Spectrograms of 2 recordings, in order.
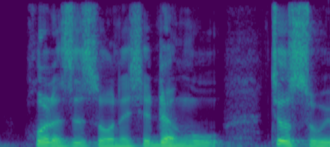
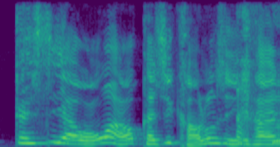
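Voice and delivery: possessed outburst; 10 semitones higher, 5 dB louder than usual. Retold or imitated. Retelling his own sudden possession.

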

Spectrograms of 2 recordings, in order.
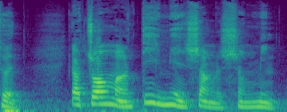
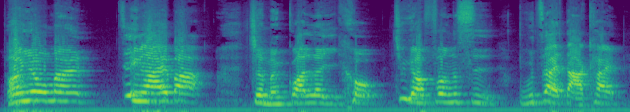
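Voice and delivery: desperate shouted plea; 3 semitones higher, 3 dB louder than usual. Acted. Noah pleads with friends before the door is sealed, loud desperate calling. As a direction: call out urgently to the crowd. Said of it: "挪亚声嘶力竭地喊着".

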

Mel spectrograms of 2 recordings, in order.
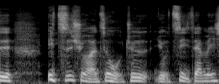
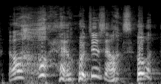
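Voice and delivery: laughing; 11 semitones higher, 6 dB louder than usual. Real, not acted. Laughs at owner's reply.

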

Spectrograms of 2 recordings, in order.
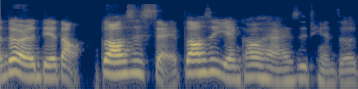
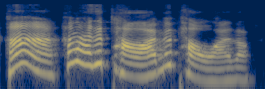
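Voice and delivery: mock bored spectator; 5 semitones higher, 4 dB louder than usual. Stadium fan grumbling at endless race, mock bored. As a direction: whine like a fan sick of waiting. Bored crowd voiced in story.

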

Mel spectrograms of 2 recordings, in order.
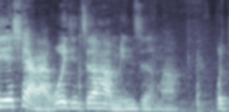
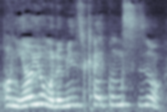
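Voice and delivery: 眼睛一亮; 8 semitones higher, 4 dB louder than usual. Retold or imitated. 对手听到名字开公司.

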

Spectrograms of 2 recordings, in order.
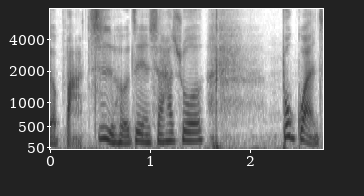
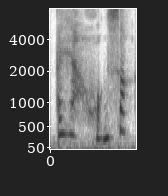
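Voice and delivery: fawning courtier; 11 semitones higher than usual. Retold or imitated. Mingzhu greets emperor, soaked, fawning.

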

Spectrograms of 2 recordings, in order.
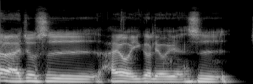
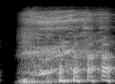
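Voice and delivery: high laugh; 5 semitones higher than usual. Real, not acted. Reacts to misread comment.

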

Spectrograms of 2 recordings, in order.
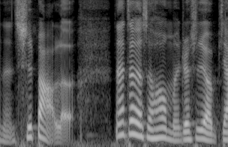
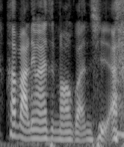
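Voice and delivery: ordinary delivery

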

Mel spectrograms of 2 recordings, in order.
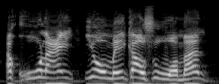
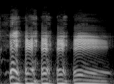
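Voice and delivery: a pleased, sly little heh-heh-heh; smug chuckle. Acted. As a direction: chuckle proudly at your own idea. Boasts about driving his own car.

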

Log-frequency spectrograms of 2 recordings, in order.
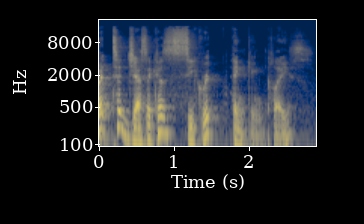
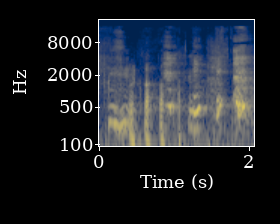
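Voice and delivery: high giggle; a real laugh bursting out; laughing at the character; 7 dB quieter than usual. Real, not acted. Reader laughs.

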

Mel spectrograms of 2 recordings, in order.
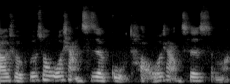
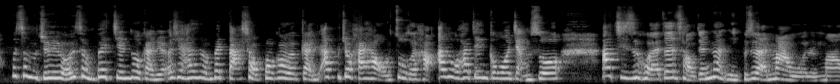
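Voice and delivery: higher, louder mock-sarcastic grumble; sneering complaint; 6 semitones higher, 5 dB louder than usual. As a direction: play up the friend's cold laugh. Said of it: "他的笑是那种监督".

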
